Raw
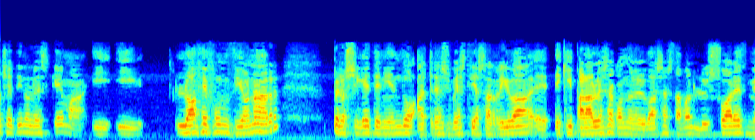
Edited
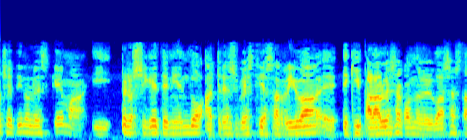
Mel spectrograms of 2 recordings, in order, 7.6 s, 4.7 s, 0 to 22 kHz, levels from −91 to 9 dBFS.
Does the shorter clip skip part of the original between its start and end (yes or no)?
yes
